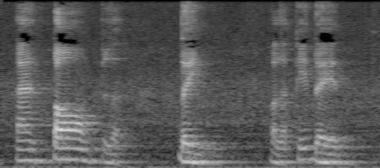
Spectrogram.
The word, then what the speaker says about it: temple: Chúng ta để ý chữ M mà đứng trước P thì phát âm như là N, un temple, đình, hoặc là cái đền, hoặc là cái miếu.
